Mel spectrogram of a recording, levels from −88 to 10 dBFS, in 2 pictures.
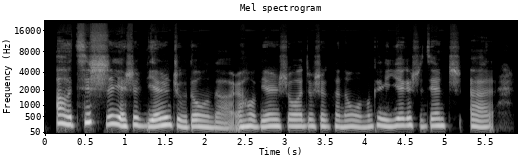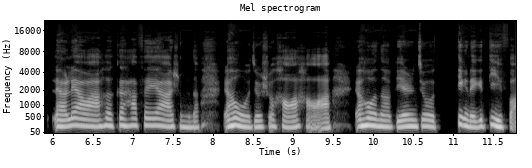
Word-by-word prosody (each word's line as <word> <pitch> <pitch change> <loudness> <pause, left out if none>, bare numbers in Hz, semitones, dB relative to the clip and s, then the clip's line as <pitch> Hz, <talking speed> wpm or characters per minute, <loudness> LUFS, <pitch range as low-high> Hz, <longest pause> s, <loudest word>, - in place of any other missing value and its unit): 哦， 275 -3 +5
其 310 +8 +3
实 270 -4 -1
也 235 -5 +6
是 230 +4 0
别 195 -2 +2
人 235 +2 +5
主 205 -6 -1
动 185 -1 0
的。 155 -3 -6
然 180 +1 +1
后 195 0 +2
别 185 +1 -1
人 200 0 +2
说， 195 0 -2
就 200 +1 -4
是： 195 0 -4
“可 190 0 -5
能 185 +2 -2
我 180 - -2
们 175 +2 -4
可 220 - -4
以 195 -2 +1
约 215 +1 +1
个 225 - +1
时 200 -4 -11
间 210 +2 -1
吃 - - -14
呃， 185 -1 -2 0.4
聊 190 -1 +1
聊 215 +1 +2
啊、 190 -1 +1
喝 210 +1 +1
个 220 +3 -2
咖 215 +1 -1
啡 220 +1 -3
呀 205 -4 0
什 185 -1 -6
么 170 -1 -1
的。” 170 - -4 0.3
然 195 - +2
后 225 - +5
我 180 -3 +2
就 180 +1 -1
说： 180 - -5
“好 185 -3 -3
啊， 175 +2 0
好 200 - -8
啊。” 155 +2 -2 0.3
然 200 +3 +3
后 220 -1 +6
呢， 185 -2 +2
别 180 +1 0
人 195 0 +3
就 190 -2 -1 0.2
定 240 -5 +2
了 - - +2
一 170 - -1
个 190 - +1
地 195 -1 +3
方， 180 - -6
195 Hz, 310 characters per minute, -17 LUFS, 185-215 Hz, 0.4 s, 也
